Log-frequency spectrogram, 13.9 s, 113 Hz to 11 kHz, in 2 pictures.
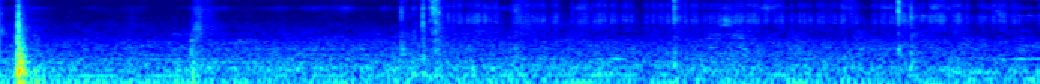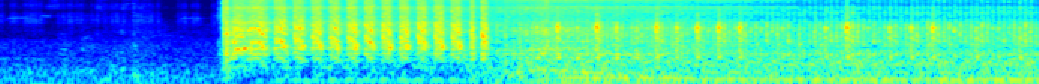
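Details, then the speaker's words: Hyundai Terracan 2.5 diesel D4BH after a cylinder head swap: it starts with a sharp, steady knock at idle and blue-grey smoke. Loosening the fourth injector's line stops the knock on three cylinders, confirming a faulty fourth injector. "Вот идёт стук. Дым, дым сизы какой валит."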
